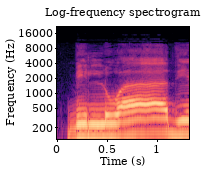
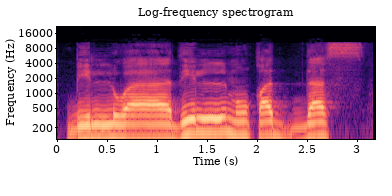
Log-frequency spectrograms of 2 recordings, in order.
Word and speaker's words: بالوادي: نعم بياء في اخرها لكن هذه الياء ستسقط في النطق للتخلص من التقاء الساكنين فسنقول بالوا المقدس فان وقفنا على الاولى التي كتبت من غير ياء على نيه الوصل نقف كالخط اي نقول نقول نقول بالواد واعود فاقول كل هذا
